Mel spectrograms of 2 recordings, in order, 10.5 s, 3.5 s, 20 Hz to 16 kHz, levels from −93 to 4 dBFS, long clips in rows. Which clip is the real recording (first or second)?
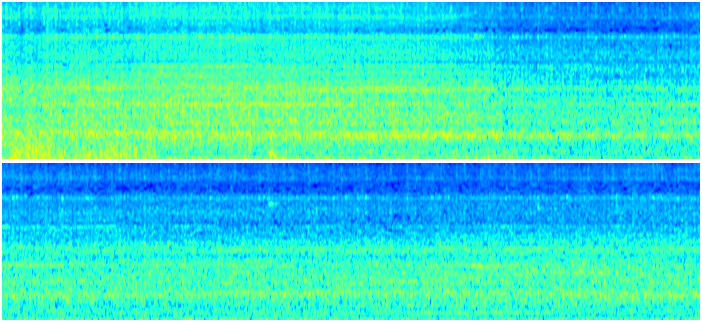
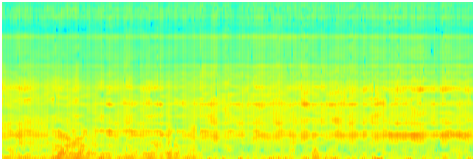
first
